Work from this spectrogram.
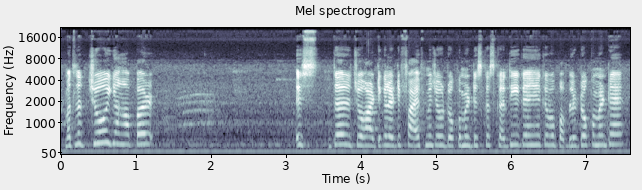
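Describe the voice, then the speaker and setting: A woman with a Pakistani accent delivers an instructional lecture in a high, bright voice. She explains step by step and rephrases points for clarity, switching into English terms. Faint noise sits behind her. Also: rough recording. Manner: didactic, repeats and rephrases points. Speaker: law lecturer.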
